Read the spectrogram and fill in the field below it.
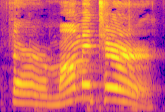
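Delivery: "Thermometer" said slowly and clearly; modeled word. Shown as a demonstration. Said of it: "Try it again".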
